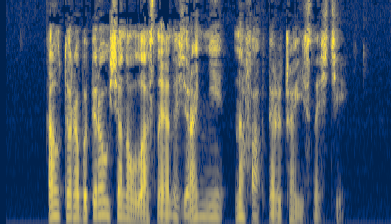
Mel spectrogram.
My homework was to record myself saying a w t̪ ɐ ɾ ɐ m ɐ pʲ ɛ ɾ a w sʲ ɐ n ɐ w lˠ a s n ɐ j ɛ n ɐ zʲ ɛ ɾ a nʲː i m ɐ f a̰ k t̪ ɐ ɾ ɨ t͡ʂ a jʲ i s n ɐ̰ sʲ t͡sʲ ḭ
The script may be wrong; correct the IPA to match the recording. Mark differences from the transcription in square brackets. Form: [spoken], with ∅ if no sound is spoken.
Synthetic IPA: a w t̪ ɐ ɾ ɐ [b] ɐ pʲ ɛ ɾ a w sʲ ɐ n ɐ w lˠ a s n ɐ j ɛ n ɐ zʲ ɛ ɾ a nʲː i [n] ɐ f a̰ k t̪ ɐ ɾ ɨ t͡ʂ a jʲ i s n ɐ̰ sʲ t͡sʲ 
